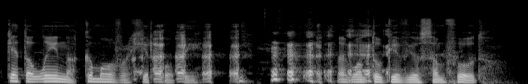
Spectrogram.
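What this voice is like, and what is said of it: Put-on Russian accent. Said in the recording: “I always talk to her with a Russian accent, Chekhov”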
